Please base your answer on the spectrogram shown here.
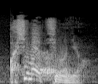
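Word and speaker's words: ἱμάτιον: 여기에 저것이 이 H자가 들어가는 것은 묵음이 되어 있어요, 이거는요. 묵음이 되어 있기 때문에 이거는 이제 우리가 흔히 아이라고 표현하는 그것처럼인데 이 히마티온이라고 묵음이 되어 있어요, 그거는.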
